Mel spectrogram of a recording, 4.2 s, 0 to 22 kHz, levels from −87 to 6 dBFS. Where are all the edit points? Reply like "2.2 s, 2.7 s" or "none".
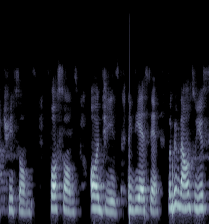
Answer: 2.5 s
